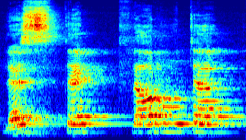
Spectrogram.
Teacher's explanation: they don't make the hams for the kaf.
